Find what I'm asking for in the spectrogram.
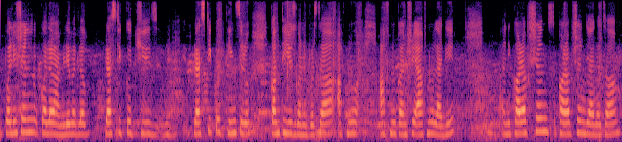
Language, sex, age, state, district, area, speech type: Nepali, female, 30-45, West Bengal, Alipurduar, urban, spontaneous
